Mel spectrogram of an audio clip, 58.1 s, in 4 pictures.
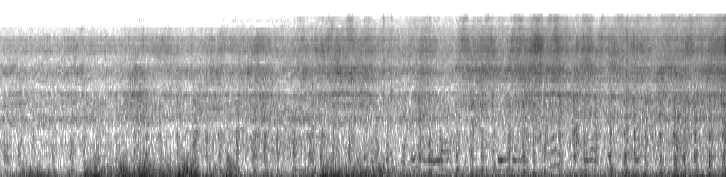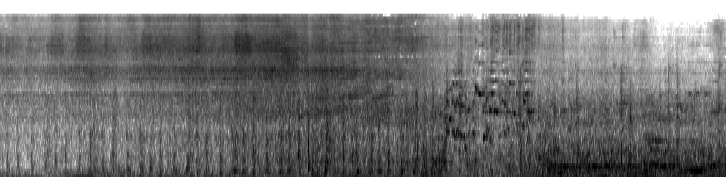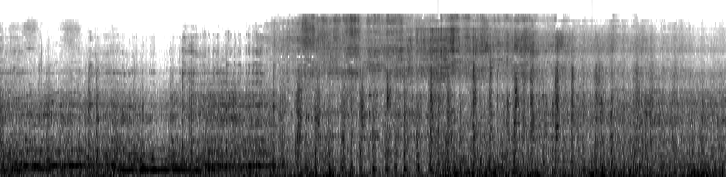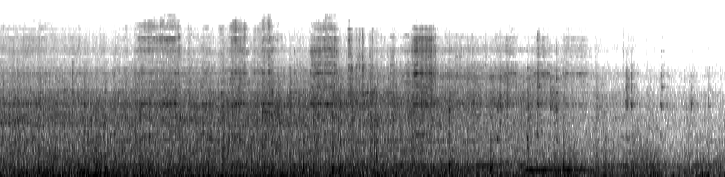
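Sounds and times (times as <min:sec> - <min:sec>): wagons squealing and creaking: 0:22.5 - 0:30.8, 0:51.7 - 0:52.3.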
